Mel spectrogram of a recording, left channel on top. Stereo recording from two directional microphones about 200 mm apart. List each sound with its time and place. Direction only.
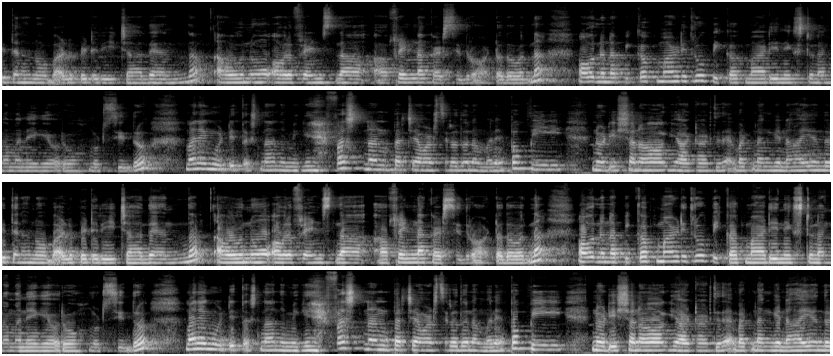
0.1 s speech: 35° right (ahead or behind)
10.2 s speech: 25° right (ahead or behind)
